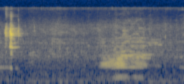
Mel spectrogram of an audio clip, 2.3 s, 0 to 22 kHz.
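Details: Big-horned water buffalo at a livestock market held on 15 September 2021, giving a single low drawn-out moo lasting under a second, with faint background market noise.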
